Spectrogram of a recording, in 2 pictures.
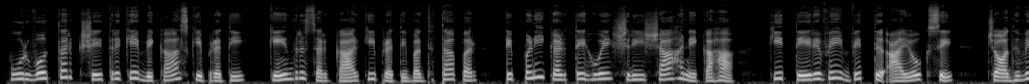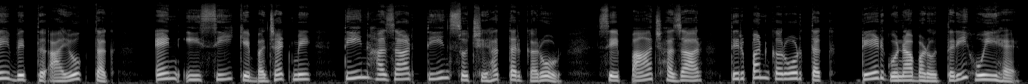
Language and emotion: Hindi, neutral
